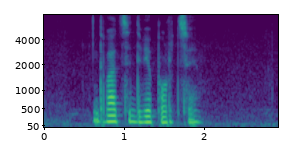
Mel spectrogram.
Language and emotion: Russian, neutral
